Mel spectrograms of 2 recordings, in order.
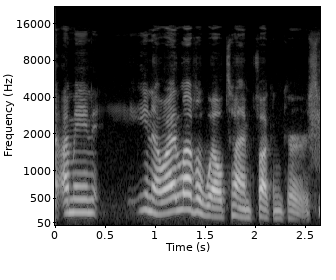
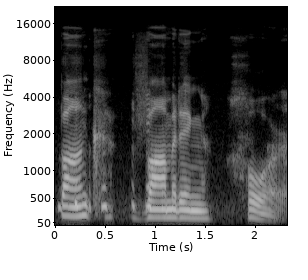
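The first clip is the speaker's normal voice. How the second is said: very slow, drawn-out delivery, lower pitch; 8 semitones lower than usual. Repeating a crude game line when asked to say it slowly: said really slowly. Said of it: "say that real slow for me".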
